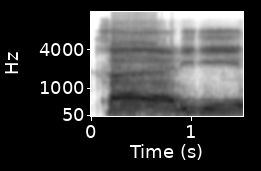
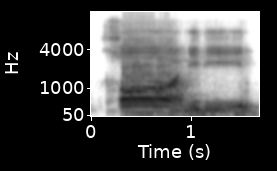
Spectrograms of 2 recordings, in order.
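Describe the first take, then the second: First: The first syllable is light and thin. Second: The first syllable is heavy and thick. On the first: The speaker calls it wrong. "Nah, salah" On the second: The speaker calls it right. "Harus bacanya khalidin"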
